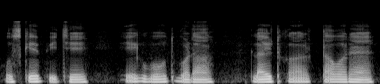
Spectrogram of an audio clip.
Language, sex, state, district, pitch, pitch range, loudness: Hindi, male, Uttar Pradesh, Saharanpur, 120 Hz, 115-125 Hz, -17 LUFS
